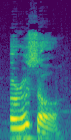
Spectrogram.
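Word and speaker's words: puroresu: And it's spelled like P-U-R-O-S-E-R-R-O. Puro Russo is what it was called. It came about because that was how the Japanese pronounced pro wrestling when they came over to America. They couldn't say pro wrestling. They said, Puro Russo.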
